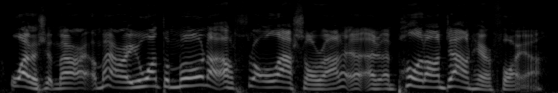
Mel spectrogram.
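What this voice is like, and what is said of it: Jimmy Stewart impression, side-mouth talking. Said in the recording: “your Jimmy Stewart impression ... It's a lot of side mouth talking ... You're terrific with impressions.”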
